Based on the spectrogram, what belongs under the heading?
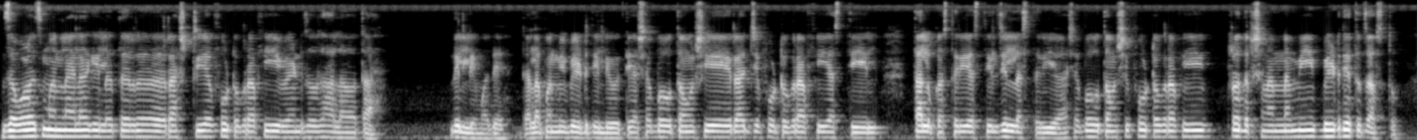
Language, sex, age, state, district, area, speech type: Marathi, male, 30-45, Maharashtra, Osmanabad, rural, spontaneous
